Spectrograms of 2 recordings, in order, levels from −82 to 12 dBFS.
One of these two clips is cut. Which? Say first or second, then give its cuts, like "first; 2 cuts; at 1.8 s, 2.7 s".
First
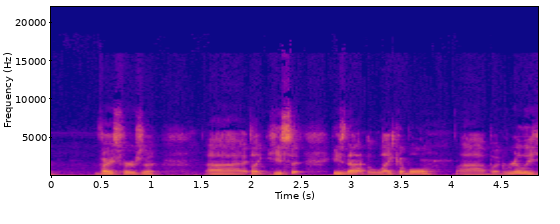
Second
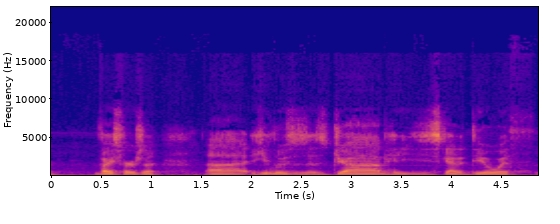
first; 2 cuts; at 2.0 s, 3.1 s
